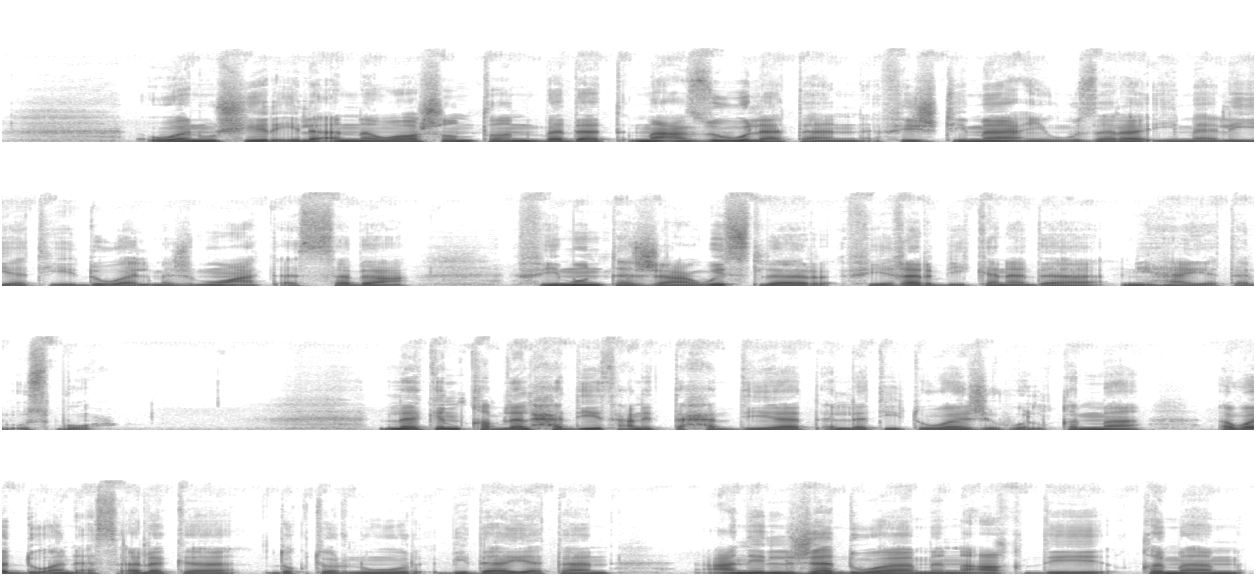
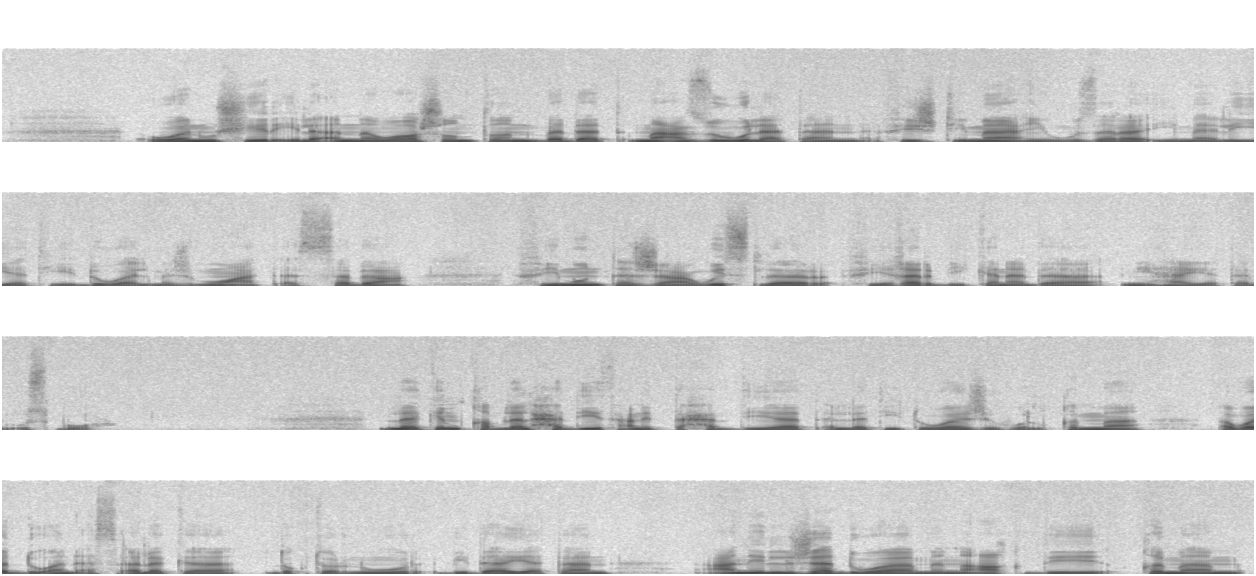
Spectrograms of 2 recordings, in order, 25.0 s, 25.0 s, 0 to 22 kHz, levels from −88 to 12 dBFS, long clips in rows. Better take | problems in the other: first | hiss; faint; throughout; 25 dB below the speech

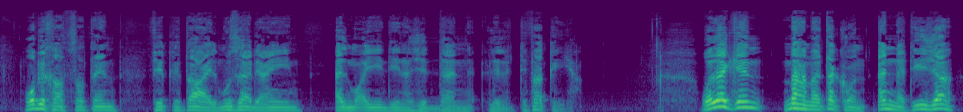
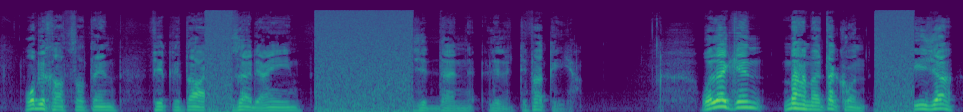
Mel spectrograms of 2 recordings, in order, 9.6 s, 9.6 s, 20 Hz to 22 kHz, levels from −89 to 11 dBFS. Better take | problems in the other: first | audio cutting out; filled with static; at 2 s, at 3 s for 1 s and at 8.5 s

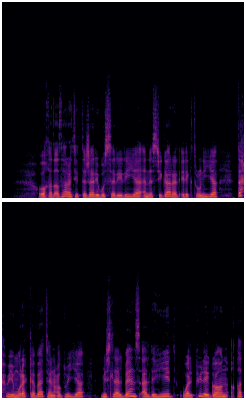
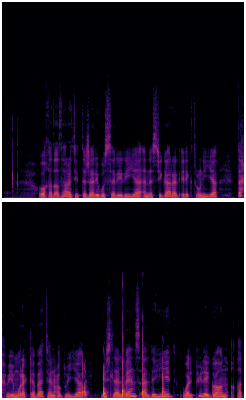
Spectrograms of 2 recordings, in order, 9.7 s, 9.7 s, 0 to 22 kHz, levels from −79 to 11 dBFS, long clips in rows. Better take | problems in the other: first | keyboard typing; faint; at the start; peak 20 dB below the speech // footsteps; loud; from 6.5 to 8 s; peak 5 dB above the speech

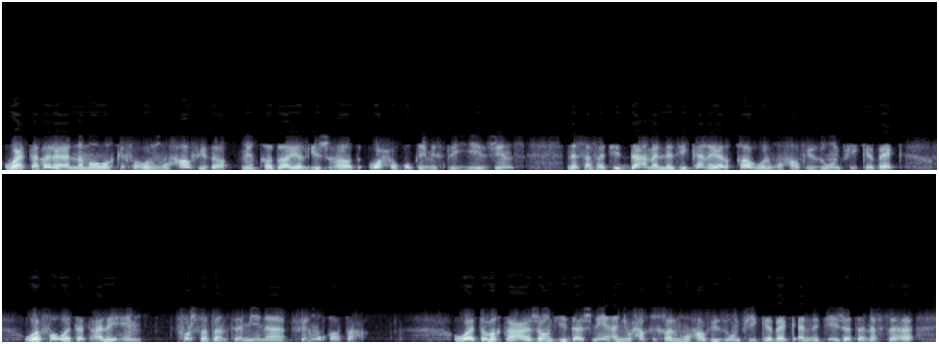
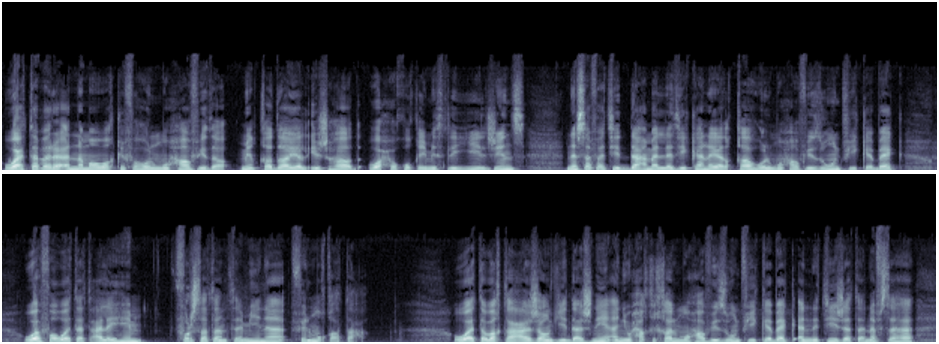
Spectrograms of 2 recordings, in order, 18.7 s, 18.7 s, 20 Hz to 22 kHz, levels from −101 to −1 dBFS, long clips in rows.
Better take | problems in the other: second | phone-call audio; poor line; nothing above 3 kHz

